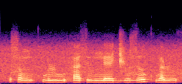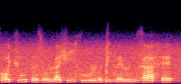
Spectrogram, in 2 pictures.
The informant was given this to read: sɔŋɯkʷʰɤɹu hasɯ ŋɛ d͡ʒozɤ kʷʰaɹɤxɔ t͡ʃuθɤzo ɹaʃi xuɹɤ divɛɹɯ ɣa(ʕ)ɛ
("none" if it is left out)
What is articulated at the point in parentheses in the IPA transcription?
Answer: h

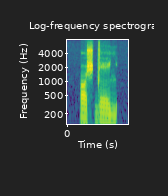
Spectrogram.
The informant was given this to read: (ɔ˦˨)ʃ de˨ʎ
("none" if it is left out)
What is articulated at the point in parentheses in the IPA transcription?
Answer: ɔ˦˨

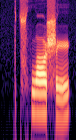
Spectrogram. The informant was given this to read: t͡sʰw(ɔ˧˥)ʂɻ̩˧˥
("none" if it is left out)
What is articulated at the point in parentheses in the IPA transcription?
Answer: ɔ˥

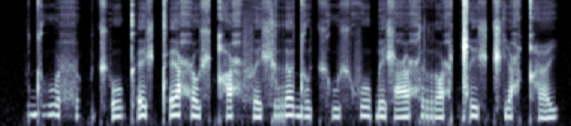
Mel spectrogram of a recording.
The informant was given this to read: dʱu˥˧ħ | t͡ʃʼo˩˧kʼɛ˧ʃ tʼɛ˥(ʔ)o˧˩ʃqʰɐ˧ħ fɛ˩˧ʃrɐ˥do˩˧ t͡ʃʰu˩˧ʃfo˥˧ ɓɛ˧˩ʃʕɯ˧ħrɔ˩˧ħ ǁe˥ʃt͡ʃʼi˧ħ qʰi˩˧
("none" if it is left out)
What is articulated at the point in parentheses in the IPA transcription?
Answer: ħ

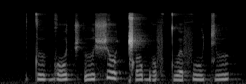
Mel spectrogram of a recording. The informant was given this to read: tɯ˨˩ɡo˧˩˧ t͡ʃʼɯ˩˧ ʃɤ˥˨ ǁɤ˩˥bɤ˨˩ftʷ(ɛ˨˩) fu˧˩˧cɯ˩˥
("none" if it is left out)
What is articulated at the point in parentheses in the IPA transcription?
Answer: ɛ˨˩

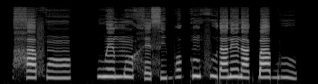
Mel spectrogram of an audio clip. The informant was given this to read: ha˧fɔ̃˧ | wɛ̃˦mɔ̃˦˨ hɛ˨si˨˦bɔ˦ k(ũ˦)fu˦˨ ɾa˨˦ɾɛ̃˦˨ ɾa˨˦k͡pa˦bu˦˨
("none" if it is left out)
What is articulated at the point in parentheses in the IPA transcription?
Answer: ũ˦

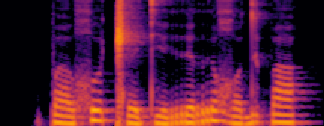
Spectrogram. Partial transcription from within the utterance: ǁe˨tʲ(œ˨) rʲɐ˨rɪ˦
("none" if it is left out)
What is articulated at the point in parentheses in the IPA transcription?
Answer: ø˨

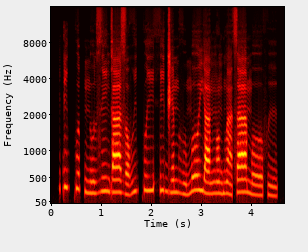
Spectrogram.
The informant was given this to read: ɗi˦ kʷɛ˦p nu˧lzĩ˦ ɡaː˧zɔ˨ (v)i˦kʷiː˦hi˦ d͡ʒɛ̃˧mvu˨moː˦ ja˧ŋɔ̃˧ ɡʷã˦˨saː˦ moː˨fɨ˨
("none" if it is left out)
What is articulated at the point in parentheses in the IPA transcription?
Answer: v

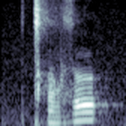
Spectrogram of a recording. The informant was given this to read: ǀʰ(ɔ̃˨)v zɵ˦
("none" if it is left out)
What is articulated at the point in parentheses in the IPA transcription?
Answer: ə̃˨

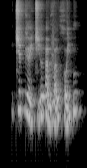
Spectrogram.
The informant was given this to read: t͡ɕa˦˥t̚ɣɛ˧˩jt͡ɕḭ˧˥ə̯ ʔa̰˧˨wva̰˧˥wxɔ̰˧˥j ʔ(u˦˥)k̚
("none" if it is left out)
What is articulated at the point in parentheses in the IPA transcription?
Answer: u˦˥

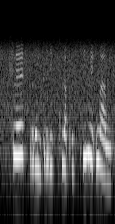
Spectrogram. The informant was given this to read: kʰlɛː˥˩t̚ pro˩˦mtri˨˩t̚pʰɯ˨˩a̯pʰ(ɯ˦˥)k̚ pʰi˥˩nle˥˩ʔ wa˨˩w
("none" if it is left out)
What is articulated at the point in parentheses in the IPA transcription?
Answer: ɯ˨˩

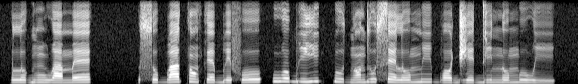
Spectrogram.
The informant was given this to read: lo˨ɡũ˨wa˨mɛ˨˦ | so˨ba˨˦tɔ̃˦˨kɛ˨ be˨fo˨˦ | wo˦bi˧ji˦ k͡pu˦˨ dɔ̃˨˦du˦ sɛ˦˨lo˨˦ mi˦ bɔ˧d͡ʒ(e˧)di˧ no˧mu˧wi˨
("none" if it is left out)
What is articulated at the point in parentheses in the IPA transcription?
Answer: e˧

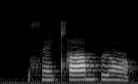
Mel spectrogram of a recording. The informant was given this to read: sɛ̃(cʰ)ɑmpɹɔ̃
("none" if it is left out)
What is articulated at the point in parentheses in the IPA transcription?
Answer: cʰ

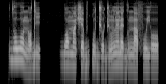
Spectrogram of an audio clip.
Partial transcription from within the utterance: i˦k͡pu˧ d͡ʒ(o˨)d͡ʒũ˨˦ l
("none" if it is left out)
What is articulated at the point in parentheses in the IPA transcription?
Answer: o˨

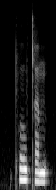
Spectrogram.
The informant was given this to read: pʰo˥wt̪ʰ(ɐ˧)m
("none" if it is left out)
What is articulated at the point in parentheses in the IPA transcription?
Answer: ɐ˧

